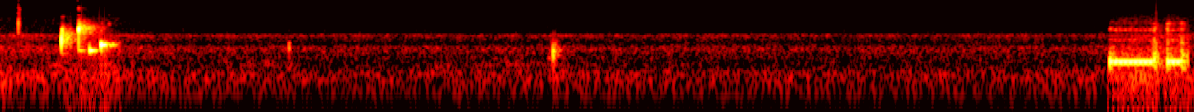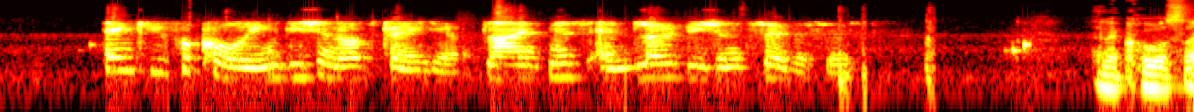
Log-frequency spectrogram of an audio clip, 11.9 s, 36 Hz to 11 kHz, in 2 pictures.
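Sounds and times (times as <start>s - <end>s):
iPhone ringing tone: 5.6s - 5.9s
iPhone beeps: 5.6s - 6.0s
speech: 7.0s - 10.4s, 11.4s - 11.9s.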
